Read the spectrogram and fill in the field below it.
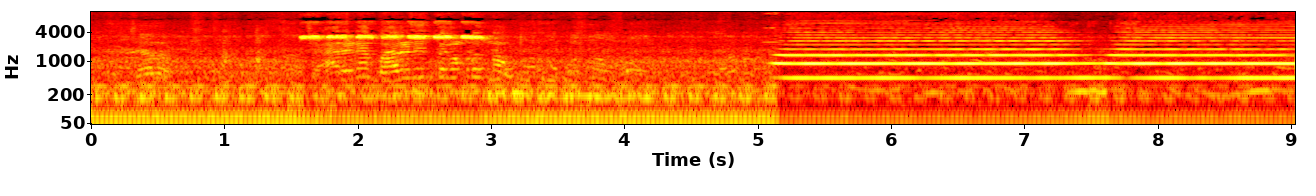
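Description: At Batasia Loop in Darjeeling, people chat nearby while waiting for the toy train, then a loud, steady horn blast sounds for several seconds.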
